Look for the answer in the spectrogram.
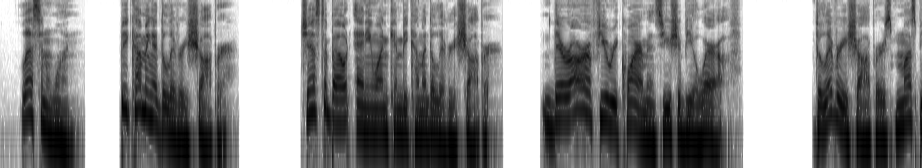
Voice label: eLearning, Voiceover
